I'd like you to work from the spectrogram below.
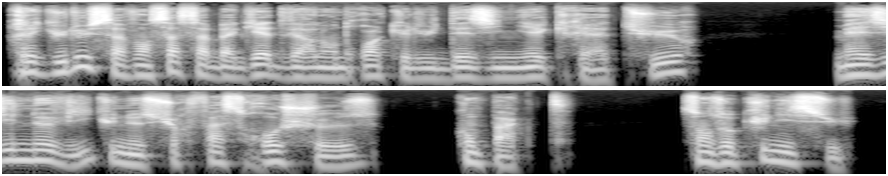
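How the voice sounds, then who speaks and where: A man reading a story aloud with measured, expressive narration. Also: lowish voice.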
